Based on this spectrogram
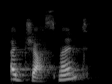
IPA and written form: əˈʤʌstmənt (ADJUSTMENT)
